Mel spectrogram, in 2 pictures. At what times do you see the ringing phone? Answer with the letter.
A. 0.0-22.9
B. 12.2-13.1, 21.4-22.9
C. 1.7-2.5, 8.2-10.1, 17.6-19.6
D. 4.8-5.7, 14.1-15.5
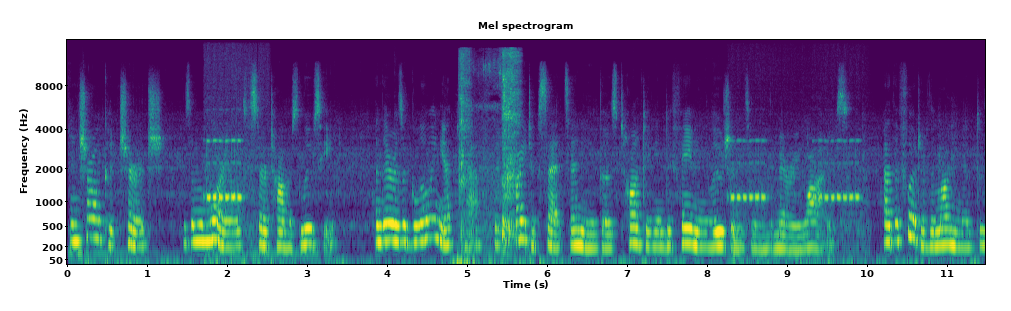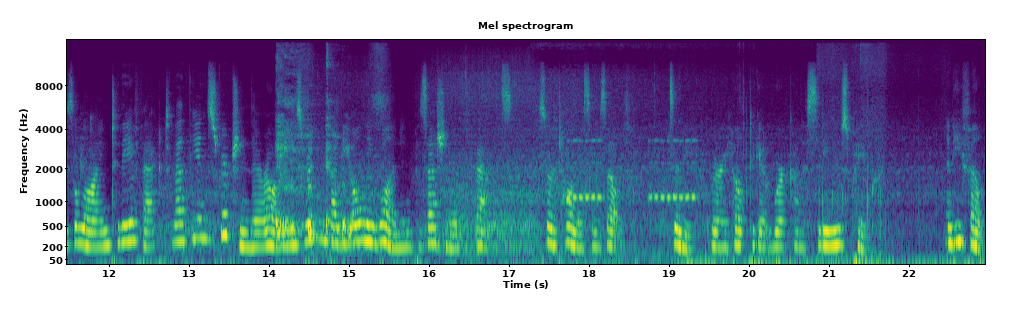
C.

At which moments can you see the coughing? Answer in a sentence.
You can hear the coughing from 4.8 to 5.7 s and from 14.1 to 15.5 s.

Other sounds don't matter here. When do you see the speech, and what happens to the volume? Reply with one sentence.
The speech can be heard from 0.0 to 22.9 s, at a steady volume.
